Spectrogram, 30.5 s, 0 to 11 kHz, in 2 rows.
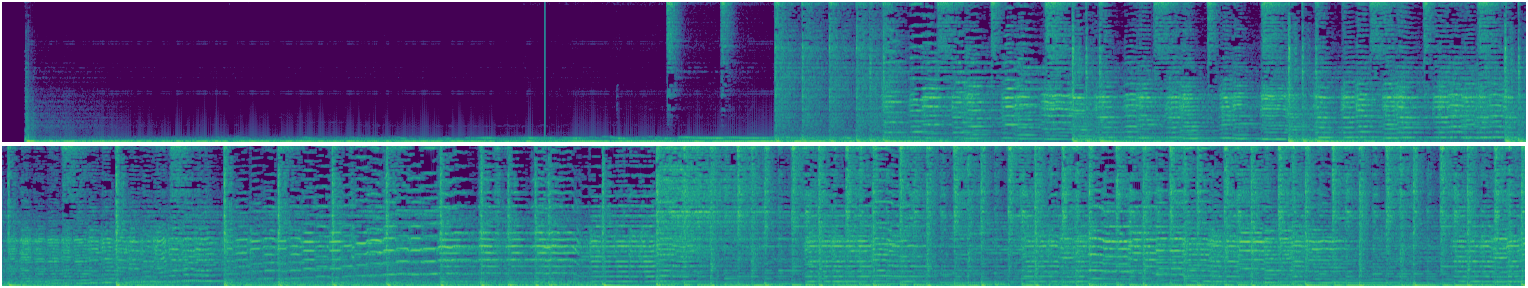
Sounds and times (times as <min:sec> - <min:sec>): Violin, fiddle: 0:08.8 - 0:30.4.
